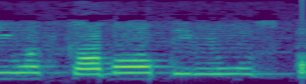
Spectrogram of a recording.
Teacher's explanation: إذن كان عليك أن تقلل الوسطى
